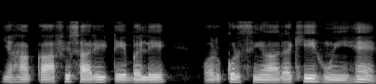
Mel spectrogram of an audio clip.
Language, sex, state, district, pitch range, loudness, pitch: Hindi, male, Madhya Pradesh, Bhopal, 110-115 Hz, -17 LUFS, 110 Hz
